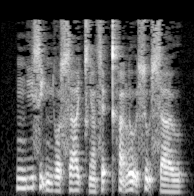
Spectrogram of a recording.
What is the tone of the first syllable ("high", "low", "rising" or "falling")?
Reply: high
